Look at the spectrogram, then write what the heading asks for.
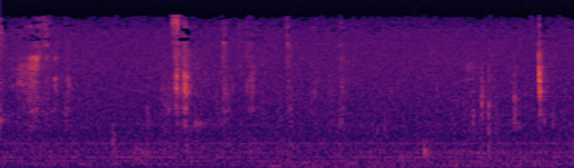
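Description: A man chewing a mouthful of noodles, with scattered faint clicks and ticks of a plastic fork against the plate, over a steady low hum.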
